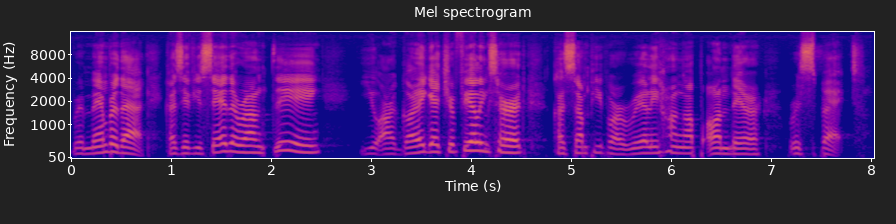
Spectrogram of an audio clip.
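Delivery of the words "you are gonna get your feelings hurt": usual speaking voice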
